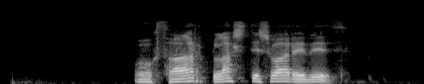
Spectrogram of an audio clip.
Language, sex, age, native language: Icelandic, male, 40-49, Icelandic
